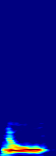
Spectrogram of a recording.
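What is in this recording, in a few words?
round losing, swat female; Counter Strike Model Pack; CS:GO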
